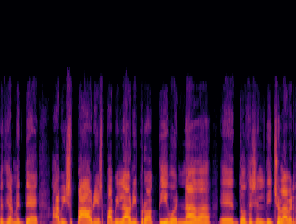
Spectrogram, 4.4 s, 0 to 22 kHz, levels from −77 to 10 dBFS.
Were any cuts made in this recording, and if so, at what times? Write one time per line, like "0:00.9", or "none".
0:03.2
